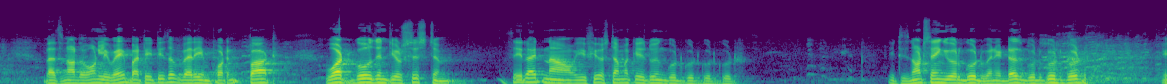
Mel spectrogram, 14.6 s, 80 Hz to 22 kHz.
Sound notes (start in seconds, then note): 0.0 laughter; 9.8 laughter; 12.8 laughter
